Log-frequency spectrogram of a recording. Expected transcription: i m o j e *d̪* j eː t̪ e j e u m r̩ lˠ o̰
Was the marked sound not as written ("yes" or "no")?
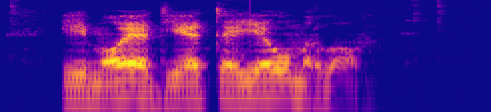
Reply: no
